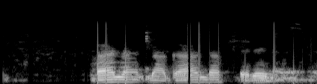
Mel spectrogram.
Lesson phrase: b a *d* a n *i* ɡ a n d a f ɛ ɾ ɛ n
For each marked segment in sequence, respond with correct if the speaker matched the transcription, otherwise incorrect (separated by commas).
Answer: incorrect, incorrect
